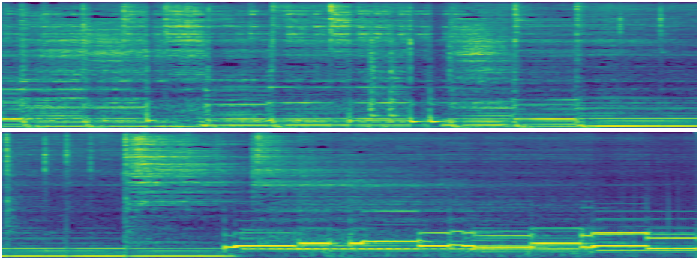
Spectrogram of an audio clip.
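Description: Live jazz trio of keyboard, electric bass and drum kit playing an instrumental passage. About six seconds in, the bass and drums drop out and the keyboard carries on alone with a stepping melody.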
